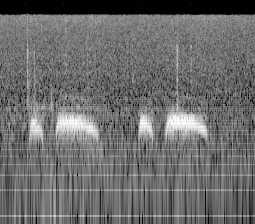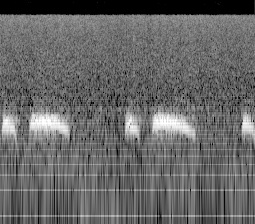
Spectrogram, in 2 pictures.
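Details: Spotted dove, wild-caught, cooing in the 'Thúc Đồng Pha Sấm' manner with 'Sấm Thổ' tone. Regular rhythm: a clipped note, then a long, softly falling coo, about four phrases plus the start of a fifth, with faint clicks.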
